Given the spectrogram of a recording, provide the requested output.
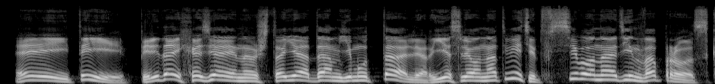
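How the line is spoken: Shout. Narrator (Russian): крикнул Волков

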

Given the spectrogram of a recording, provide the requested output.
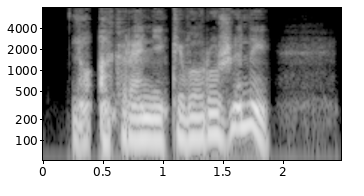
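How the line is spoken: Quiet warning. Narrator (Russian): тихо предупредил Бенда

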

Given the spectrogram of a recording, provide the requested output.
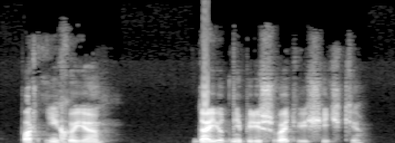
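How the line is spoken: Deep sigh. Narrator (Russian): вздохнула она глубоко

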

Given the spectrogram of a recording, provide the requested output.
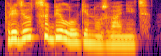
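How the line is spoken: Sighed. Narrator (Russian): вздохнул Леонид

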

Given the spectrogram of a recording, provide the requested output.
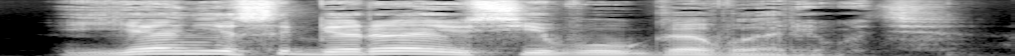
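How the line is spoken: Even, level tone. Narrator (Russian): ровным тоном ответил молодой бог

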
